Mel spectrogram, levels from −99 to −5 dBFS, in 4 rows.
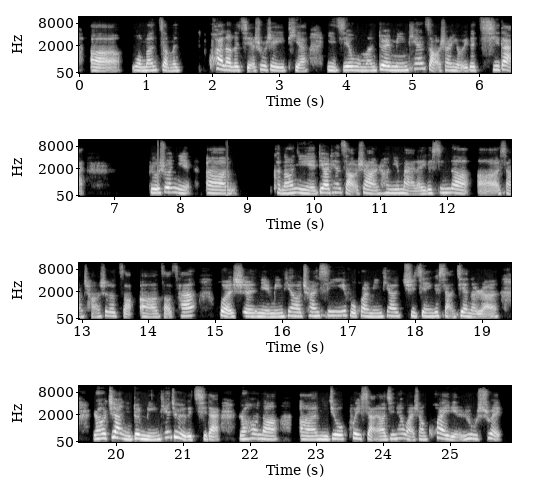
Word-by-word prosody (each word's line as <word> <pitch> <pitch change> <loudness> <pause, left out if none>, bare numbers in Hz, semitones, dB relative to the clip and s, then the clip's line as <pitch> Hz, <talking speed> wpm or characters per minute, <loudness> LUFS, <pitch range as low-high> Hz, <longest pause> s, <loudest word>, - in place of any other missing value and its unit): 呃， 185 -3 +1 0.2
我 205 -1 0
们 205 +3 +1
怎 215 -3 -1
么 190 - -2 0.5
快 300 - +4
乐 230 -2 +4
地 210 0 +2
结 195 -2 -3
束 240 +4 -1
这 225 -2 +1
一 190 - +1
天， 190 -2 -2 0.3
以 210 -2 0
及 215 +2 +2
我 220 -2 +1
们 200 +1 -2
对 240 0 +6
明 215 0 +1
天 305 +6 -4
早 - - -1
上 215 -2 -2
有 185 -3 -2
一 185 - -1
个 210 0 +1
期 235 +4 -3
待。 245 0 +2 1.0
比 240 - +2
如 235 - +5
说 275 +3 +3
你， 240 -6 -1
呃， - - -14 1.2
可 240 - -4
能 210 +3 +1
你 215 -6 +1
第 255 - +2
二 240 - +5
天 255 +1 -6
早 - - -1
上， 210 -6 0
然 200 - -7
后 230 - 0
你 220 0 +1
买 210 -7 -1
了 190 - -4
一 - - -3
个 220 - 0
新 240 +3 -3
的， 225 -5 +1
呃， - - -3
想 195 -4 -6
尝 200 - -8
试 230 +5 -3
的 225 -2 -2
早 210 - -6
呃， 185 -1 -1
早 195 - -5
餐， 230 +1 +1 0.4
或 250 -5 +5
者 185 - +3
是 205 0 +2
你 200 -2 0
明 190 +1 0
天 235 +3 -1
要 220 - +1
穿 230 +2 0
新 245 0 -3
衣 250 +2 -1
服， 215 -6 -1
或 230 +3 -3
者 210 - 0
明 195 0 -1
天 230 +2 -2
要 225 - 0
去 230 0 -2
见 220 +1 -1
一 205 - -1
个 225 - 0
想 205 - -4
见 220 +1 0
的 185 -2 -3
人。 210 - -2 0.4
然 240 +2 +3
后 265 - +5
这 335 +6 +4
样 295 -4 +4
你 210 - +3
对 255 +4 +6
明 205 -3 +4
天 320 +8 -5
就 340 0 +5
有 245 - +4
一 - - +4
个 195 - +4
期 195 +3 -1
待， 195 -3 +2 0.3
然 225 0 +2
后 260 +2 -1
呢， 215 -4 +3 0.3
呃， 200 -2 +1
你 205 -1 +3
就 240 +2 +5
会 265 -3 +3
想 235 - -1
要 195 +1 +1
今 240 +4 -1
天 265 +2 -4
晚 180 - 0
上 200 +1 -3
快 265 +2 +1
一 - - +2
点 185 -4 0
入 240 +2 0
睡。 270 +4 -1
220 Hz, 265 characters per minute, -21 LUFS, 200-240 Hz, 1.2 s, 对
